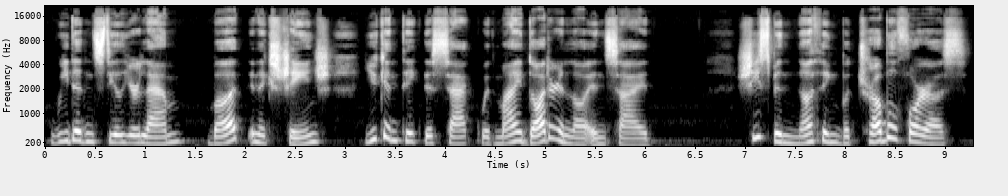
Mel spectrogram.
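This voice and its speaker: A woman's voice: mid-range voice, lively intonation, unhurried, a little mellow, no echo, natural voice. A woman voicing reluctant, apologetic householders in a children's story, hesitant and conciliatory. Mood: weary. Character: reluctant, apologetic householders giving lodging and gifts.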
